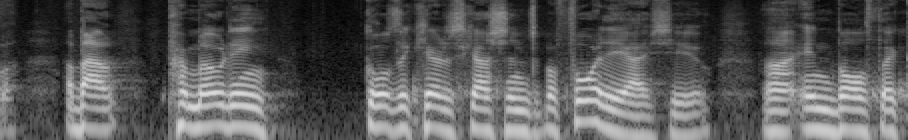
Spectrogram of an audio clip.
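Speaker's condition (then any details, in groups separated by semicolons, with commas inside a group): Bulbar onset ALS; affects speech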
